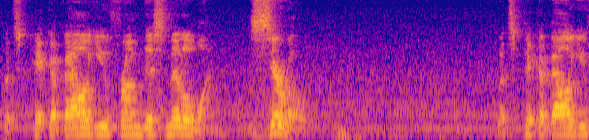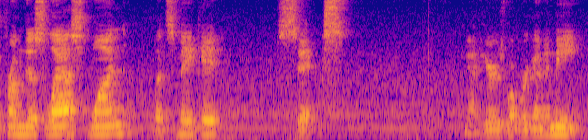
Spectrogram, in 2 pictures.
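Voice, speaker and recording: A man teaching a math lesson, explaining step by step in a deliberate way and repeating key points. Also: fairly high pitch. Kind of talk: classroom math lecture. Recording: echoey room from far off with faint noise.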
